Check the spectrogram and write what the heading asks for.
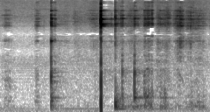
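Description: Metal AR-style buffer tubes knocking and clinking together as a loose one is handled against the tube mounted on the rifle: a sharp click about a second in, with a few lighter clicks and knocks around it.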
